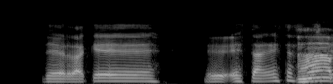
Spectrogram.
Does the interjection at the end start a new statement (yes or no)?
yes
